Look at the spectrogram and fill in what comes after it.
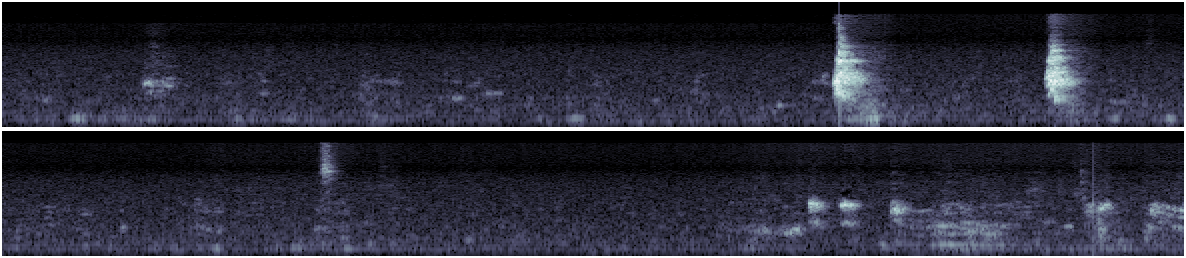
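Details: Young Cavalier King Charles Spaniel puppies, eight together in the Red Barn puppy pen, wrestling and playing: two sharp, high yipping barks about a second and a half apart, then a cluster of soft squeaky whimpers and yelps near the end.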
